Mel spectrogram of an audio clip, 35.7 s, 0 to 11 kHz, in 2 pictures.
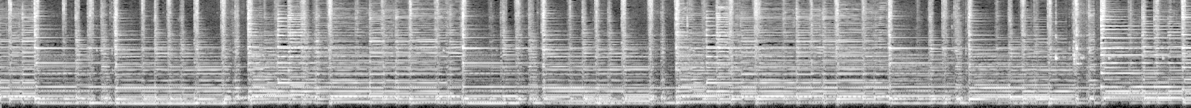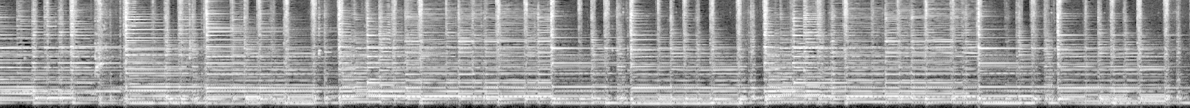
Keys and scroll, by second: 15.5 ctrl+alt+shift+e, 25.6 ctrl+l.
